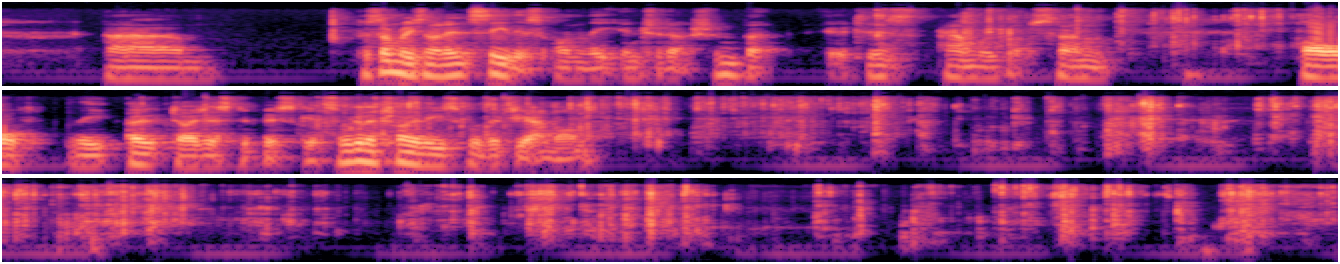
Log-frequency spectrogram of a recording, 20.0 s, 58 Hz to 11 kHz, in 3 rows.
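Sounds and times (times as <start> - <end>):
wrapper crackling and crunching: 4.2 - 6.8, 7.5 - 20.0.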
